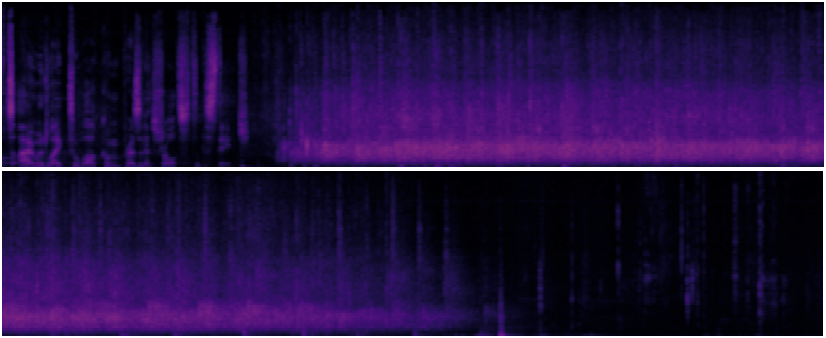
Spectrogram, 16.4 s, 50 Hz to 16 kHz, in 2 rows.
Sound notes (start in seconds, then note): 3.0 attendees applauding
